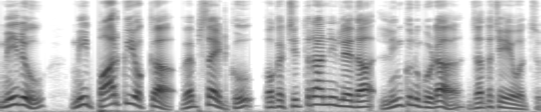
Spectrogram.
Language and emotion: Telugu, neutral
